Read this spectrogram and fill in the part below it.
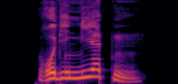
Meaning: inflection of rhodinieren: 1. first/third-person plural preterite 2. first/third-person plural subjunctive II
- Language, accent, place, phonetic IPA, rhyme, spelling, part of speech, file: German, Germany, Berlin, [ʁodiˈniːɐ̯tn̩], -iːɐ̯tn̩, rhodinierten, adjective / verb, De-rhodinierten.ogg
